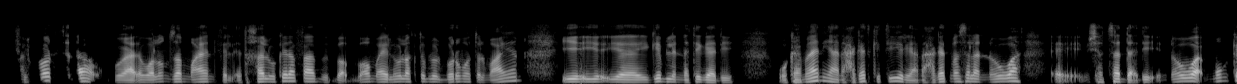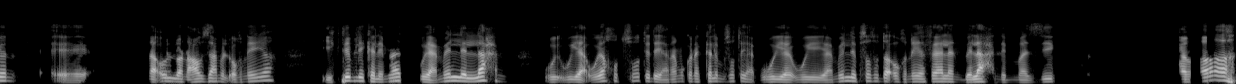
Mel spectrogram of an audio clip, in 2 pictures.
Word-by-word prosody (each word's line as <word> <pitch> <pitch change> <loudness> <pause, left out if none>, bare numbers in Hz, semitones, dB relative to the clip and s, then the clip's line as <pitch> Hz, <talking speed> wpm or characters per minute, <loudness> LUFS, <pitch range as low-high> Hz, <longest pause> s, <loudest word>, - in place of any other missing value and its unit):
في - - -19
الكورس 170 +11 -2 0.2
ده، 145 0 +2 0.2
ويعني 100 -1 +2
هو 105 0 0
له 130 +4 -4
نظام 130 -1 -2
معين 125 +2 0
في 110 - -9
الإدخال 115 +7 -2
وكده، 155 +4 0
فب 135 -3 0
ب 110 -3 -16
باقوم 125 +1 -4
قايله 120 +2 -1
له 130 - +2
اكتب 135 0 -9
له 130 -2 -4
prompt 125 +3 -4
المعين، 125 - -2 0.5
ي - - -2
ي 125 -1 0
ي 110 -2 +3
يجيب 135 +5 -2
لي 125 - -1
النتيجة 110 0 0
دي. 100 -1 -8 0.4
وكمان 135 +11 +1
يعني 115 -10 -1
حاجات 145 +7 -2
كتير، 145 +3 -4
يعني 95 -1 -4
حاجات 130 +2 -1
مثلًا 135 +1 -2
إن 115 -2 -6
هو 140 +5 +2 0.7
مش - - -7
هتصدق - - +1
دي، - - -7
إن 120 - -6
هو 150 +2 +5
ممكن 165 +2 -2 0.4
آآ، 455 -1 -3 0.6
أقول 150 -1 +4
له 135 - +5
أنا - - +2
عاوز 135 +3 +4
أعمل 140 -4 +2
أغنية، 155 - -1 0.5
يكتب 165 - +2
لي 165 - +4
كلمات 150 +4 +2 0.2
ويعمل 145 +8 +5
لي 165 -2 +7
اللحن 155 -1 +5 0.4
وي 115 0 -3
وي 115 +2 +3
وياخد 160 0 0
صوتي 165 -2 -5
د - - -2
يعني 110 - +1
أنا 120 - -3
ممكن 140 +1 -6
أتكلّم 140 +2 -2
بصوتي 145 +2 -6
وي 115 - -5
وي 115 0 +2
ويعمل 110 +6 -2
لي 160 - +3
بصوتي 155 0 -5
ده - - +5
أغنية 130 0 -1
فعلًا 135 0 +4
بلحن 120 +1 +4
بمزي 105 +5 -5 1.2
كان 120 -1 +5
آه، 190 +3 +7
130 Hz, 185 wpm, -26 LUFS, 115-150 Hz, 1.2 s, لي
